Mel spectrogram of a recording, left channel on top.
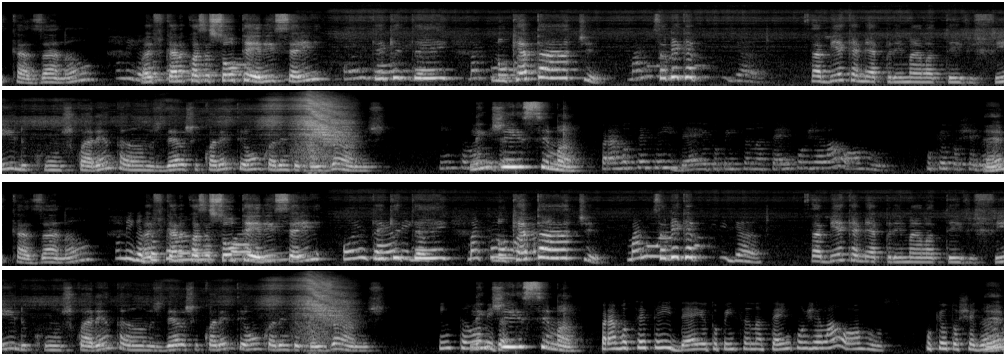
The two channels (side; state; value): both; normal; correlation 0.47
